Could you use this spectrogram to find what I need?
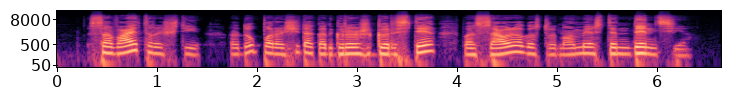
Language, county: Lithuanian, Kaunas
